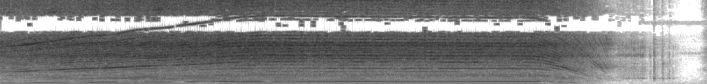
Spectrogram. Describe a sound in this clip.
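A small electric motor spins up with a rising whine, holds a steady high hum, then winds down and stops.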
